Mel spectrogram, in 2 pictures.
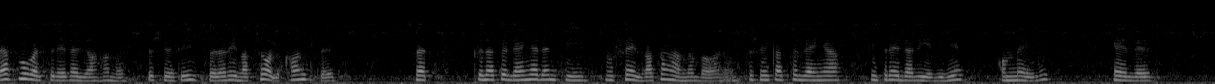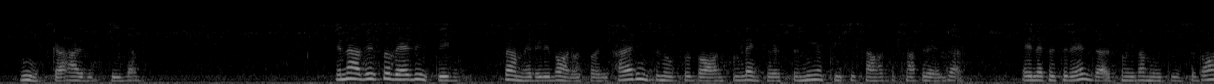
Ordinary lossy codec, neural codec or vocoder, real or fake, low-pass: MP3, 64 kbps; codec, 16 kHz, 4.8 kbps, FACodec; fake; 7.2 kHz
